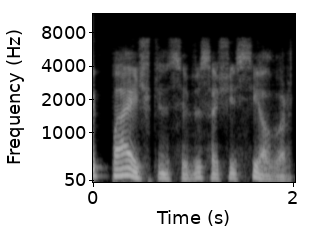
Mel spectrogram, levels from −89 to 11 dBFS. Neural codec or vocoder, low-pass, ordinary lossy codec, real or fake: codec, 16 kHz, 8 kbps, FreqCodec, smaller model; 7.2 kHz; Opus, 64 kbps; fake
